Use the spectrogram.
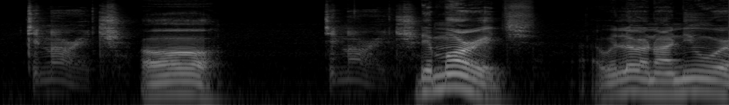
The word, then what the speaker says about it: demurrage: DEMURRAGE, meaning. Here, pronunciation. Demurrage.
